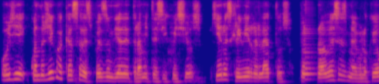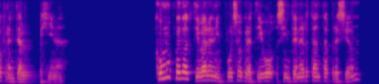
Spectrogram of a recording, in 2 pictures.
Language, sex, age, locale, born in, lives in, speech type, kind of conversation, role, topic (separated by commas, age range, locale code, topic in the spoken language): Spanish, male, 20-24, es-MX, Mexico, Mexico, read, expert-assistant, asker, ¿Cómo puedo superar el bloqueo creativo al escribir y aprovechar ideas para iniciar relatos?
